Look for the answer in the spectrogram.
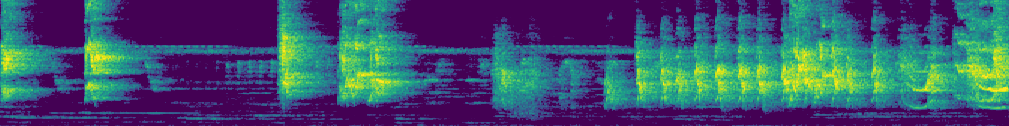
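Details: Active long-tailed shrike song rich in mimicked fills: separate sharp high chips and squeaky bursts, then a dense, rapid stream of bright twittering notes in the last seconds.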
